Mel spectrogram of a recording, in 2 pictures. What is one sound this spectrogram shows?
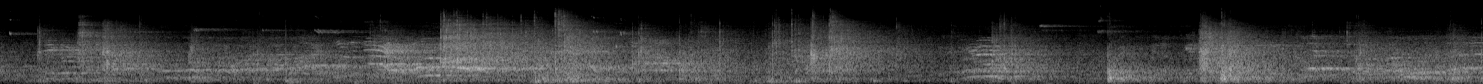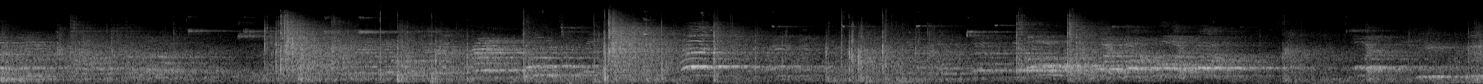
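Shoes squeak on the floor.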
